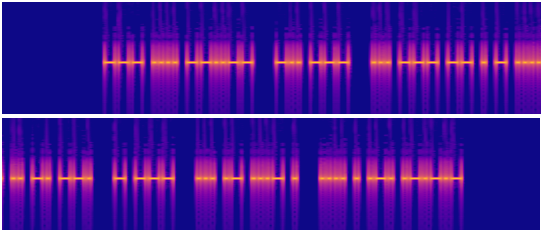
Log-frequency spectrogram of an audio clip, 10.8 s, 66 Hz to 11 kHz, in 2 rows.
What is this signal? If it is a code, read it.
Morse code, heard as a keyed tone, about 34 wpm, 700 Hz. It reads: OH, DO SOMETHING TO SAVE HER.
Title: Sentences from Top 1100 Words 35wpm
